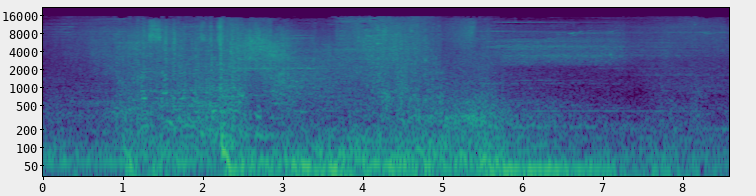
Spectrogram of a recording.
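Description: A huge explosion booms and rumbles, then slowly fades.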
